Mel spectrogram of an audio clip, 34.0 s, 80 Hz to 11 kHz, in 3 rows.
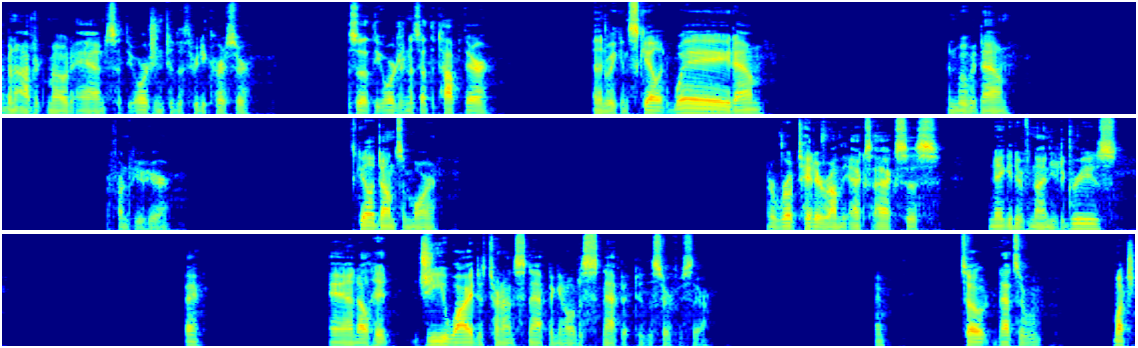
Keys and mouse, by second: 0.3 q, 2.4 middle click, 2.9 typing, 3.6-4.8 drag, 6.0 s, 8.3 click, 9.3 g, 9.4 z, 10.3 click, 11.3 KP_1, 12.2 shift+middle click, 13.6 shift+click, 14.8 s, 16.4 click, 16.5 typing, 16.9 click, 17.9 middle click, 19.1 r, 19.5 x, 21.5 KP_Subtract, 21.7 KP_9, 21.8 KP_0, 22.0 KP_Enter, 23.1 KP_Decimal, 24.1 click, 24.3 middle click, 24.3 typing, 24.8-26.1 drag, 26.9 g, 27.1 y, 28.7 ctrl+click, 29.1-32.6 drag, 33.3 Tab, 33.8 Tab.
